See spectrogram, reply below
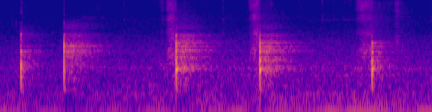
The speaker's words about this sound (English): But basically I'm just slicing apples.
